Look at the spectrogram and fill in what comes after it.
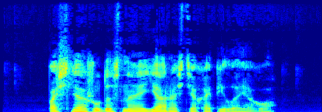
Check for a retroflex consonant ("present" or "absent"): present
